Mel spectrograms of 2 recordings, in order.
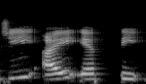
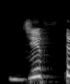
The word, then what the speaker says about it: gift: உதாரணமாக , G-I-F-T என்ற வார்த்தையை நாம் எப்படி உச்சரிப்பது? Gift, 'jift' அல்ல. ஜி-கிஃப்ட், 'ஜிஃப்ட்' அல்ல, அது 'கிஃப்ட்'.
